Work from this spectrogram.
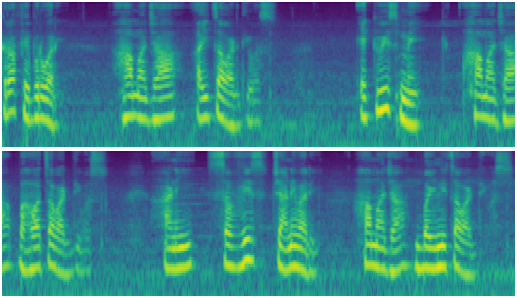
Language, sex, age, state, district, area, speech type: Marathi, male, 30-45, Maharashtra, Ahmednagar, urban, spontaneous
